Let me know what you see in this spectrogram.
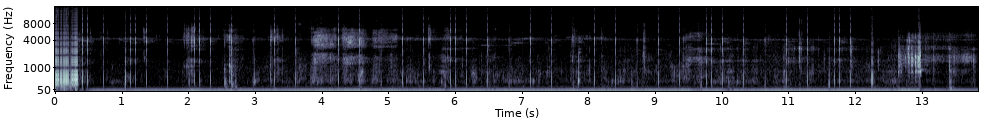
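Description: Close-up chewing of a mouthful of rice and pork curry: many short wet mouth clicks and smacks, with a louder smacking burst near the end.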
